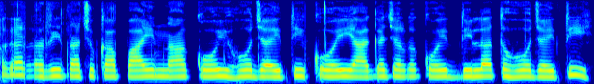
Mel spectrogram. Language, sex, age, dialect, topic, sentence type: Magahi, male, 51-55, Central/Standard, banking, question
